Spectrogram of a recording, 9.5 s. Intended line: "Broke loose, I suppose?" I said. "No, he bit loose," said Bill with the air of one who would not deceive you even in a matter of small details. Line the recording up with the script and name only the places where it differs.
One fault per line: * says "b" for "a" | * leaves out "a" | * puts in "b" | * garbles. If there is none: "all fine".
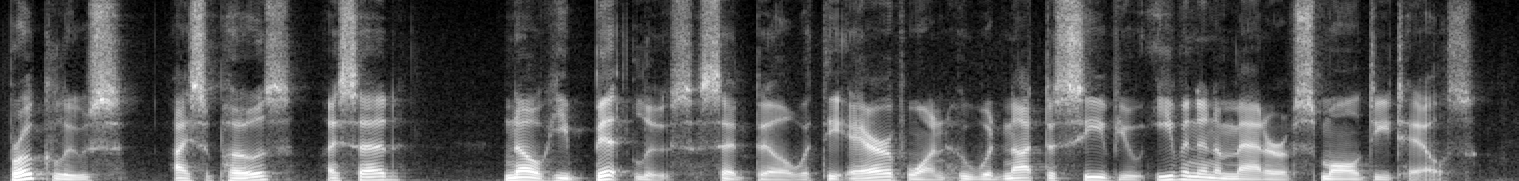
all fine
